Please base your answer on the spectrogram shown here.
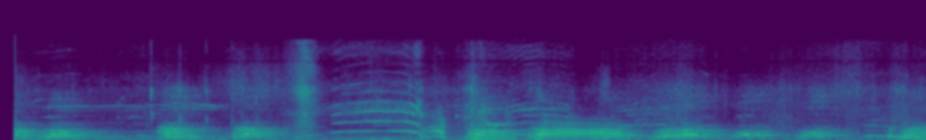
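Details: Pet dog, a male called a sweet little boy, whining and yelping in high, sliding, rising-and-falling cries while a person talks affectionately over it.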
